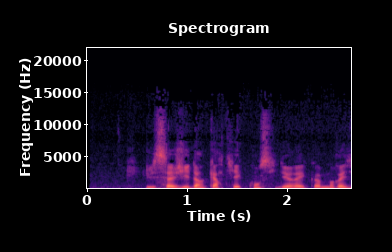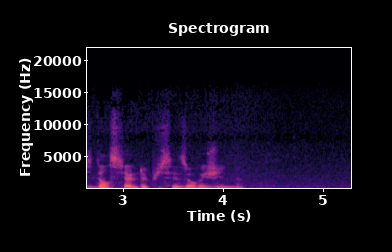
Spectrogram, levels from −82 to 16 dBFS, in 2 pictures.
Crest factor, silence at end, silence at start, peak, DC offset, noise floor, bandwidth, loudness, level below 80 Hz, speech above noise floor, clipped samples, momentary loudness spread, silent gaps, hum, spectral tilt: 22 dB; 1.05 s; 0.4 s; 0 dBFS; under 0.1%; -54 dBFS; 15.5 kHz; -22 LUFS; -56 dBFS; 33 dB; under 0.1%; 11 LU; none; none; -5 dB/octave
